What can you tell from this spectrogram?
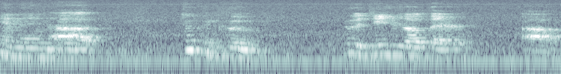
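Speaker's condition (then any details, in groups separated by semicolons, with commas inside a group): Traumatic brain injury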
